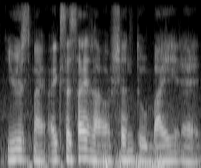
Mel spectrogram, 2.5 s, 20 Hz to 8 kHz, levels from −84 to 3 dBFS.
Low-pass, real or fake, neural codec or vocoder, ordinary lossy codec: 7.2 kHz; real; none; none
